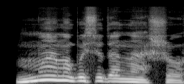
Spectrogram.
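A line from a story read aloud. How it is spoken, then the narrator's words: Sighing. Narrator (Russian): вздохнул он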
